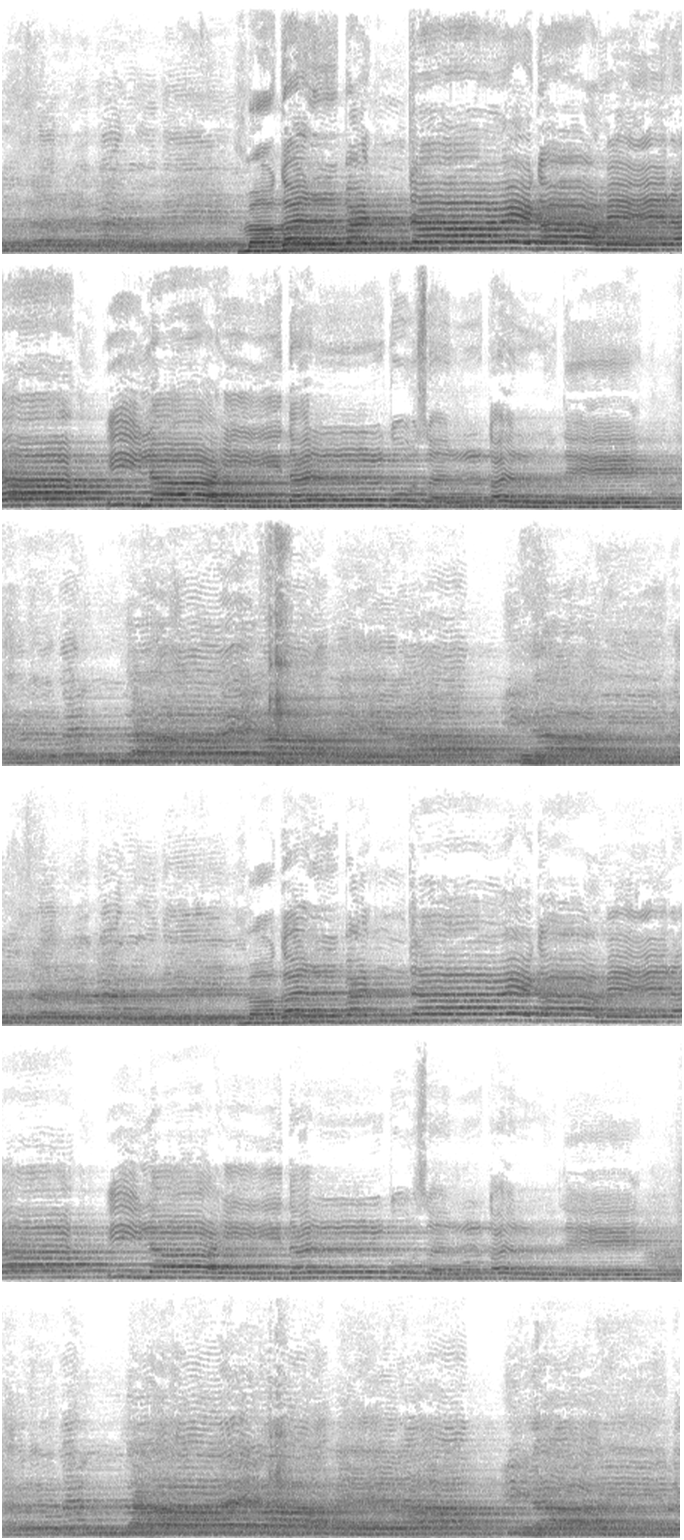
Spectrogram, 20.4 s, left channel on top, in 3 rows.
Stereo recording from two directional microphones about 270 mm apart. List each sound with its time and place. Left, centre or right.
2.5 s music: left
4.1 s choir: left
4.9 s child singing: left
8.2 s music: left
